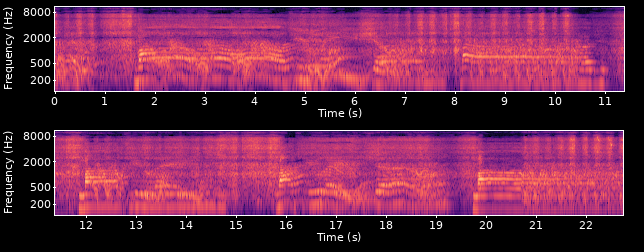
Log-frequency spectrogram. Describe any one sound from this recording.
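An electronic synthesizer plays warbling, gliding tones that bend up and down.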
